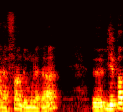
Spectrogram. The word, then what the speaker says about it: Mooladhara: Et vous voyez, par exemple, le premier, donc celui qui est en lien avec le périnée, qui est le périnée, Mooladhara Chakra.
